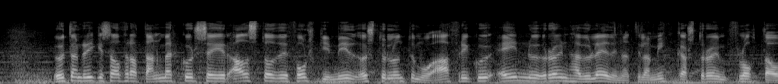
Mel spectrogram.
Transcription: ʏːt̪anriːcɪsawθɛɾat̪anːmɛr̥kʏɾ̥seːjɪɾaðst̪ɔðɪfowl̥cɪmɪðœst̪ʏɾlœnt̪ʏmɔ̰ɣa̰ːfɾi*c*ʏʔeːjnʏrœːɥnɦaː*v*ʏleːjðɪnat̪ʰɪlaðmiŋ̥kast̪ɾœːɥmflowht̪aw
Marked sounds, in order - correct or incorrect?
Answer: incorrect: k, correct

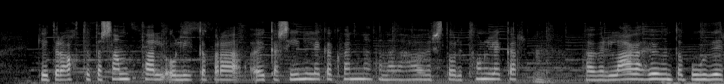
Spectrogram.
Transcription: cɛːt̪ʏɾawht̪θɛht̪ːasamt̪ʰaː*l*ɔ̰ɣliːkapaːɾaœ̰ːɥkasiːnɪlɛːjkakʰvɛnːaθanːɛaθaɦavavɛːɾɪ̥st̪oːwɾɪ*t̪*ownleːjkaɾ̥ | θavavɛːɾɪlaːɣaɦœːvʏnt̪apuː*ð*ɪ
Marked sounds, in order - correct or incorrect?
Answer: correct, incorrect: t̪ʰ, correct

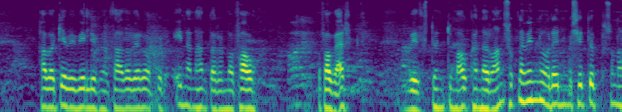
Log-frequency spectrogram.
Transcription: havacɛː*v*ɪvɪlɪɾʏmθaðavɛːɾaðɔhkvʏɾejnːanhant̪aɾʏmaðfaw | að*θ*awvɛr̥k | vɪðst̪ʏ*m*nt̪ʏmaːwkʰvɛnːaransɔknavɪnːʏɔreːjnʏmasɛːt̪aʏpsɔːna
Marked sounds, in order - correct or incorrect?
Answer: correct, incorrect: f, incorrect: none

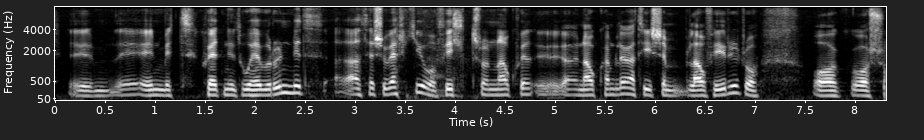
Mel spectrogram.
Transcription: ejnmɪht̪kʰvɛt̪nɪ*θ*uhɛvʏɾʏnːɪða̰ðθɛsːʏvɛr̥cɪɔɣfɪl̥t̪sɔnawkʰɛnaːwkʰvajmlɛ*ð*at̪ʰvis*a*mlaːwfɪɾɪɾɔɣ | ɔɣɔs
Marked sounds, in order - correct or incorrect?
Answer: correct, incorrect: ɣ, incorrect: ɛ

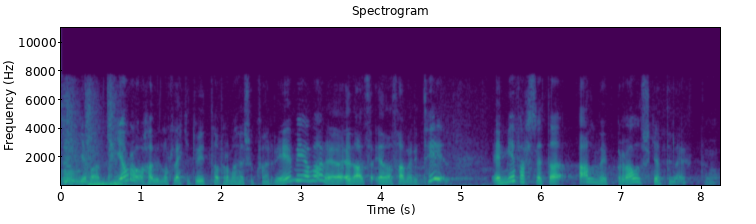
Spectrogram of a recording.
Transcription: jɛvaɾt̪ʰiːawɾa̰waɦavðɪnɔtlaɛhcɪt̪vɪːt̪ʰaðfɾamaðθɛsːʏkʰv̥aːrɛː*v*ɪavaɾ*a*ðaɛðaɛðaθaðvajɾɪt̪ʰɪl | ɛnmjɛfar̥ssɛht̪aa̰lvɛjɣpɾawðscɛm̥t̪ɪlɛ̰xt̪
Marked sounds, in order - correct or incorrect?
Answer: correct, incorrect: ɛ

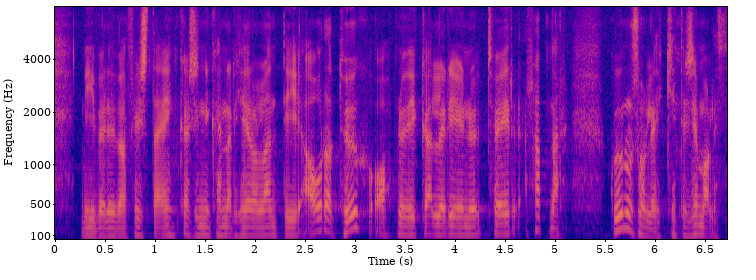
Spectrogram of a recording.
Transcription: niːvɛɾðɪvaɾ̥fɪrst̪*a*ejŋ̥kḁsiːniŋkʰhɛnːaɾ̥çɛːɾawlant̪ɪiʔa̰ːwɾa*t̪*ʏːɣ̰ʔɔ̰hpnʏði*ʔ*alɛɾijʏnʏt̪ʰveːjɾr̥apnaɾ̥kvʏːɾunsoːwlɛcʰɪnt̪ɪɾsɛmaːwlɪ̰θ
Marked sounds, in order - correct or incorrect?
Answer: correct, incorrect: t̪ʰ, incorrect: k

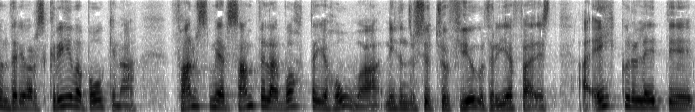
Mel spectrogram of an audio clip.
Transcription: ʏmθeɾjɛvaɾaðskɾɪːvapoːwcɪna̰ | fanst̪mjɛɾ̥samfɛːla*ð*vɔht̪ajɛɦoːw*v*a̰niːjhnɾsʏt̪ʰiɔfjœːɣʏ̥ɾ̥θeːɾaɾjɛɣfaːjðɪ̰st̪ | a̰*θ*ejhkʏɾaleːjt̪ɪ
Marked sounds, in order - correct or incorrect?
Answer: incorrect: ɣ, correct, incorrect: ð

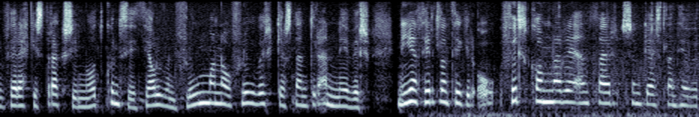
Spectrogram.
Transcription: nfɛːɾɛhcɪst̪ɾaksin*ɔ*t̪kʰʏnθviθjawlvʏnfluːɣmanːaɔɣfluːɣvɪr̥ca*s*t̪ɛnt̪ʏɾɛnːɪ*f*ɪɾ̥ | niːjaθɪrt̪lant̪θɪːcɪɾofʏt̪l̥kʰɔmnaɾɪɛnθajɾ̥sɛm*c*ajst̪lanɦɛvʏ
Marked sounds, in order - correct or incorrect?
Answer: incorrect: ɔː, correct, incorrect: v, correct

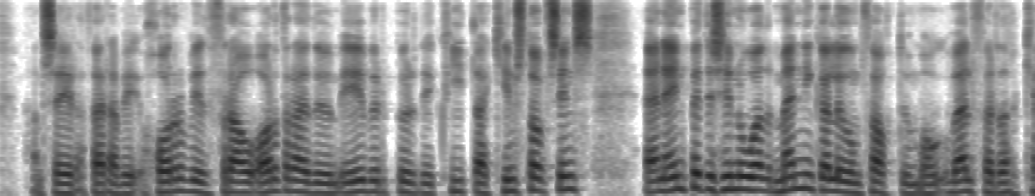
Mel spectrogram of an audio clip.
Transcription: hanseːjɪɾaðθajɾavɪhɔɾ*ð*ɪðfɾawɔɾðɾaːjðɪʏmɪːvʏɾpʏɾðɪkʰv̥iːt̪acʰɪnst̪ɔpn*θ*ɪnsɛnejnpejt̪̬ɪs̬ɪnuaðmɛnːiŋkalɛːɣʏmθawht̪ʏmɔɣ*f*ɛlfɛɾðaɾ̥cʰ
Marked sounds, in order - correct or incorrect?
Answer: incorrect: v, incorrect: s, incorrect: v

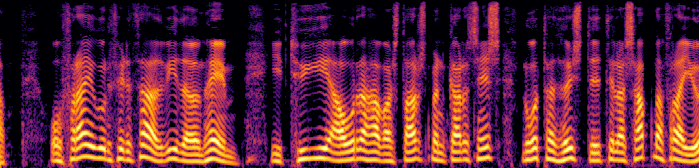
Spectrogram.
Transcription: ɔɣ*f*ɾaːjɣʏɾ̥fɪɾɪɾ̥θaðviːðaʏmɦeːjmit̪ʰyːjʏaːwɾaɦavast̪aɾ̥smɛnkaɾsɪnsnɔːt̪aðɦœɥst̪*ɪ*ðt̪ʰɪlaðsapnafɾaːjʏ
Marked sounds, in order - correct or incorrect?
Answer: correct, correct

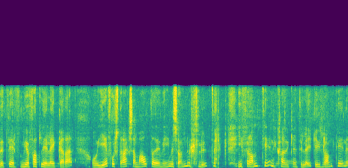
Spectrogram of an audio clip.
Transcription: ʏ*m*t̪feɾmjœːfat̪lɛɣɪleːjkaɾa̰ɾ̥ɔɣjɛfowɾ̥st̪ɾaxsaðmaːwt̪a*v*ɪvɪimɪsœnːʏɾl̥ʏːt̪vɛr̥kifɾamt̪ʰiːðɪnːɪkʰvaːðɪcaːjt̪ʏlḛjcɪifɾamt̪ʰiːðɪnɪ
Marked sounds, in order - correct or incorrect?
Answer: incorrect: none, incorrect: ð

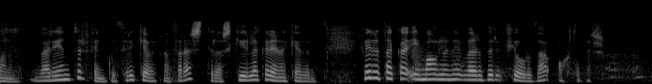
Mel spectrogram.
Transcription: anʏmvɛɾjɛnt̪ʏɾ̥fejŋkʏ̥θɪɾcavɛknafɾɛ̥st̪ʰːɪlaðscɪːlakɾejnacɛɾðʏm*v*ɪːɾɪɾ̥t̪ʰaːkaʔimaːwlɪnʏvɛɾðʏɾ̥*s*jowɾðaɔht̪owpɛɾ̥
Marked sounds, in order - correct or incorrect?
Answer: incorrect: f, incorrect: f

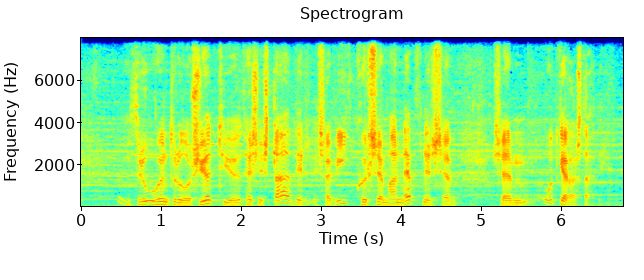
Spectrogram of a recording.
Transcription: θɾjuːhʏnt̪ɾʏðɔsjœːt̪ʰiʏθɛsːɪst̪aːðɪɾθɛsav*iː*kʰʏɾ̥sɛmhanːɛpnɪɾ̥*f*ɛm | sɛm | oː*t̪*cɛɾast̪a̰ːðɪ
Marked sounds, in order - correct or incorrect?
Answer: correct, incorrect: s, correct

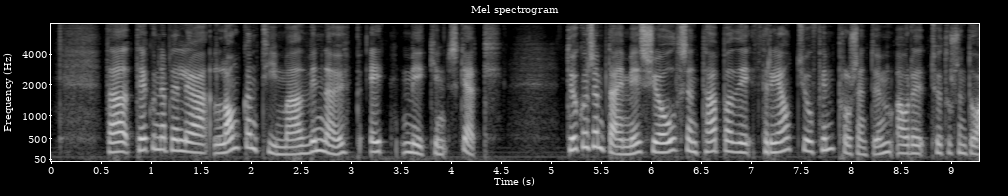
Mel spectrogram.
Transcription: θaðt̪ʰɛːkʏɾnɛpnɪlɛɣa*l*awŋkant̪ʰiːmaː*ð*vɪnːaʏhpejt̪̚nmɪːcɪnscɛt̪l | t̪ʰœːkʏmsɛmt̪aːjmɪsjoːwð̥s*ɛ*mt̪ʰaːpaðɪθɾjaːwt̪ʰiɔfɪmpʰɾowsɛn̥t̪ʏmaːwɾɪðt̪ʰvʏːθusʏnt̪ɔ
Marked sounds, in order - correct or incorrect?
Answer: correct, correct, correct

